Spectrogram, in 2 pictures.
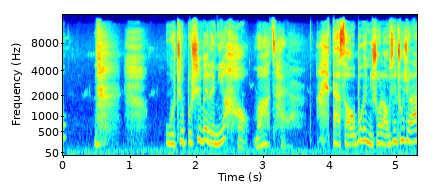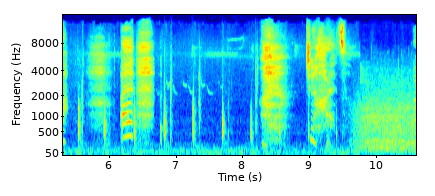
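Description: A young woman speaks animatedly, close by.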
